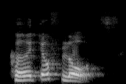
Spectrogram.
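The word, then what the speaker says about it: Kirchhoff: The circh of flow they are the spellings but we pronounce that is that as circh of flows.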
